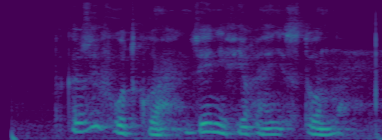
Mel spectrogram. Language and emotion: Russian, sad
